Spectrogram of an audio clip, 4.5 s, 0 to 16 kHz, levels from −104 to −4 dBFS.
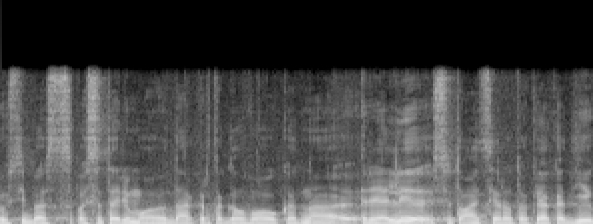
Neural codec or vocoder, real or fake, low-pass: none; real; 10.8 kHz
